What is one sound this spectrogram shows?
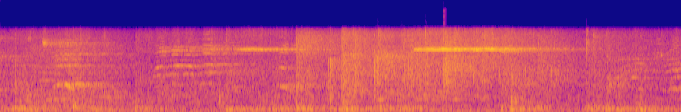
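Players call out to each other across the court.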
